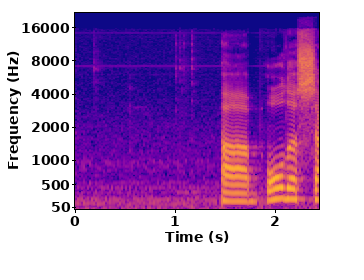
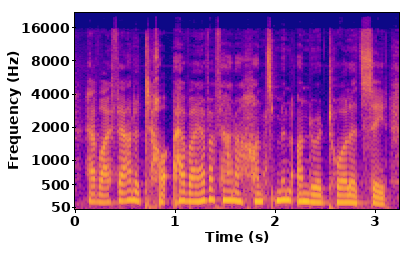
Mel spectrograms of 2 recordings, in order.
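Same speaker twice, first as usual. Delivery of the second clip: normal talking voice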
